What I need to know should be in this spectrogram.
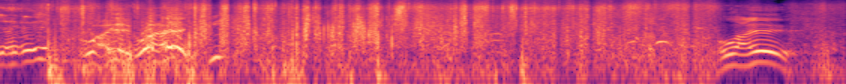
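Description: Men shout loudly outdoors.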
